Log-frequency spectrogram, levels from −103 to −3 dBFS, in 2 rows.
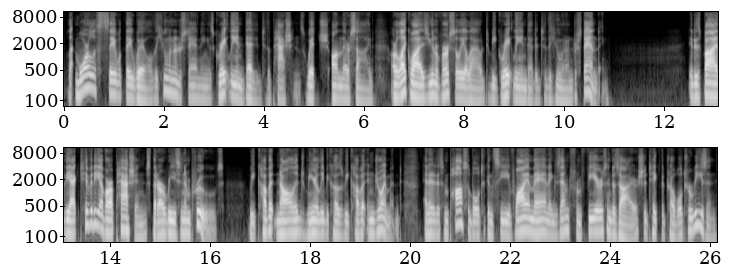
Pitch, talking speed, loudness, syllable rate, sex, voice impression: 120 Hz, 165 wpm, -23 LUFS, 5.4 syllables/s, male, masculine, adult-like, slightly clear, slightly fluent, sincere, calm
